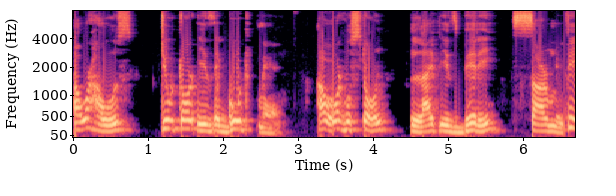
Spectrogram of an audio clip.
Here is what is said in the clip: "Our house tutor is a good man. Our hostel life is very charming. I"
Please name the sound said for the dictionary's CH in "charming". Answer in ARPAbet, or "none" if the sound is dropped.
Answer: S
